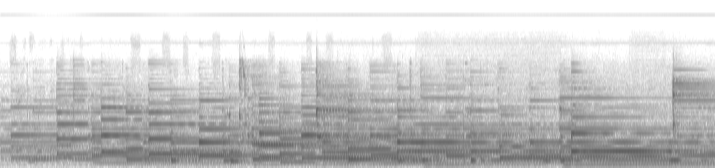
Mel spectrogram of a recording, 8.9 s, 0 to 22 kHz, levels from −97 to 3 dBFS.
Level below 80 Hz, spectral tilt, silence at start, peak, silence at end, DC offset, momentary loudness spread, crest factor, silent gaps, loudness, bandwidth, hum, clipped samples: -78 dBFS; -6.5 dB/octave; 0 s; -24 dBFS; 0 s; under 0.1%; 5 LU; 16 dB; none; -40 LUFS; 16 kHz; none; under 0.1%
